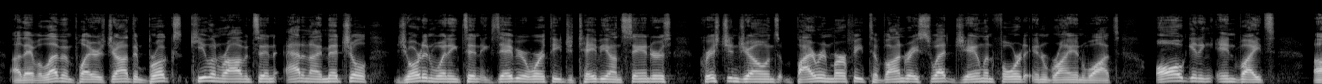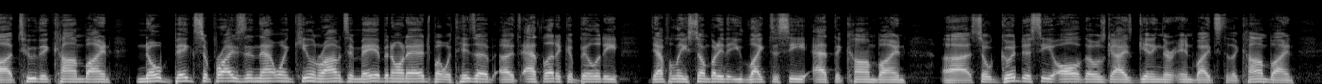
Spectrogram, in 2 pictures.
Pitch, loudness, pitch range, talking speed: 125 Hz, -19 LUFS, 115-135 Hz, 185 wpm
